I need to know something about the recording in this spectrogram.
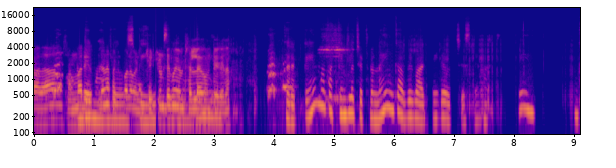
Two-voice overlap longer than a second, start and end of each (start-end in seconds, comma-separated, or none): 0.7-2.8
